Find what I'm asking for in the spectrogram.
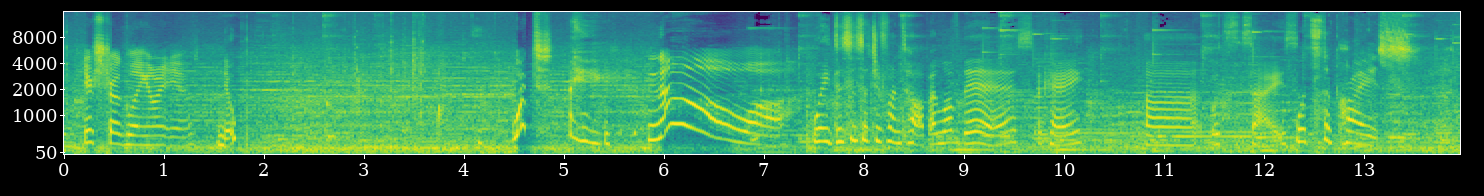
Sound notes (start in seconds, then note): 5.0 laughs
